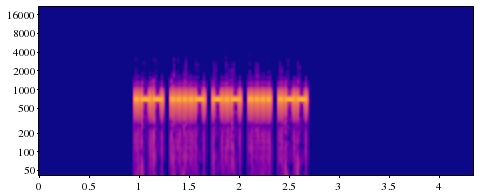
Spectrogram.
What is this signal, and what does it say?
Morse code, heard as a keyed tone, about 40 wpm, 700 Hz. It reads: W4KHW
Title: USA Call Signs - 5 Characters - Repeated 2x - 40wpm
